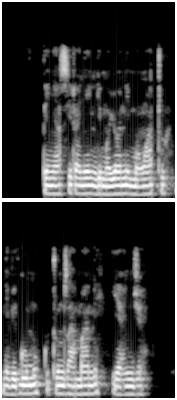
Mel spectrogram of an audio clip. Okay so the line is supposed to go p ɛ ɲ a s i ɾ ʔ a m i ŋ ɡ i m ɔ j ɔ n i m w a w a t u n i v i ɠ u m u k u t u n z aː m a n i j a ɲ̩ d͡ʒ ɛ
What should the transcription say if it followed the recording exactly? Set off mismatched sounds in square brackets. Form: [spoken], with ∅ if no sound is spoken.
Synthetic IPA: p ɛ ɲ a s i ɾ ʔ a [ɲ] i ŋ ɡ i m ɔ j ɔ n i m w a w a t u n i v i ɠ u m u k u t u n z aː m a n i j a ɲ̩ d͡ʒ ɛ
